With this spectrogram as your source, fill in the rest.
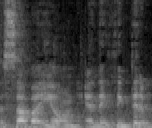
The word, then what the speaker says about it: sabayon: it that's the custard it's in italian it's zabal yoni in french it's a sabayon and they think that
